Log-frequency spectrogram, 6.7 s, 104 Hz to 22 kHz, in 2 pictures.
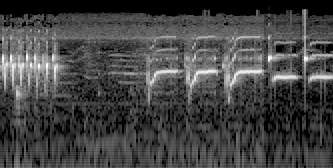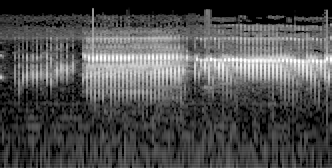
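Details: Timbrado canary, trained 2018 bird in agate topaz intense yellow: looping dropping notes, brief whistles, then dense metallic rattling trills held for more than a second each.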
